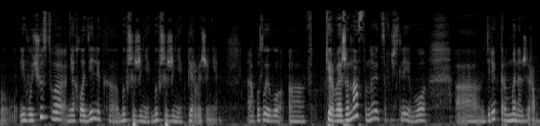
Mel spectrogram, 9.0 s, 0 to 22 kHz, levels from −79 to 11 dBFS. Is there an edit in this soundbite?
yes; 4 cuts; at 1.1 s, 2.5 s, 4.4 s, 6.5 s

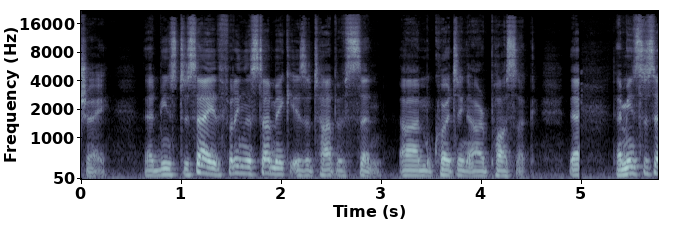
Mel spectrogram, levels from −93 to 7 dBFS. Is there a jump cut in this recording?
yes; 1 cut; at 3.1 s

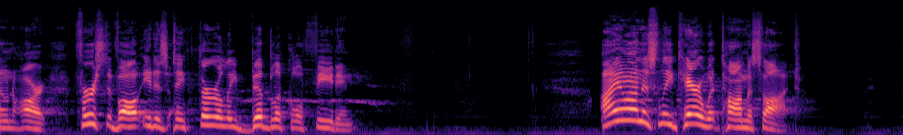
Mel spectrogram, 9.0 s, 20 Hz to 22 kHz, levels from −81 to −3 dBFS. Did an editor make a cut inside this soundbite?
yes; 3 cuts; at 1.7 s, 6.8 s, 7.6 s

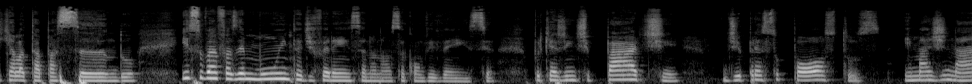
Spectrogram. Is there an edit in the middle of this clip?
no; 0 cuts

